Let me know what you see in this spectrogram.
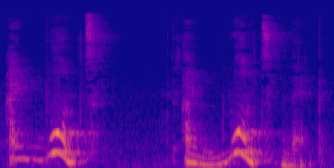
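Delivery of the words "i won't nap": plain reading voice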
